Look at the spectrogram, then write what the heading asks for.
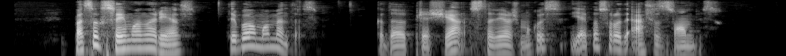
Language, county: Lithuanian, Kaunas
